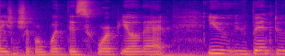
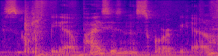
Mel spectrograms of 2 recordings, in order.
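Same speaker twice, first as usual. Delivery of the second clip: whisper; 7 dB quieter, slower than usual. Real, not acted. Muttering card reading to herself.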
